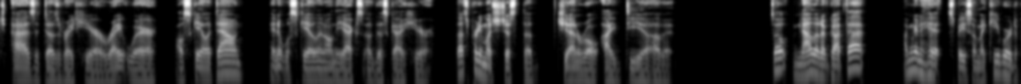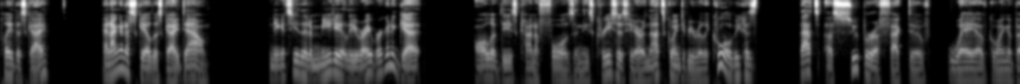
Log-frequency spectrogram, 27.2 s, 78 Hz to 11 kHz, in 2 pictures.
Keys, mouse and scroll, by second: 0.9 s, 9.8 middle click, 13.6 space, 14.9 s, 26.8 Escape.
